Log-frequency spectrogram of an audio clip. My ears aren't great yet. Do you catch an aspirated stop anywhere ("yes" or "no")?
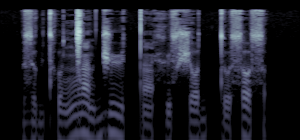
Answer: yes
